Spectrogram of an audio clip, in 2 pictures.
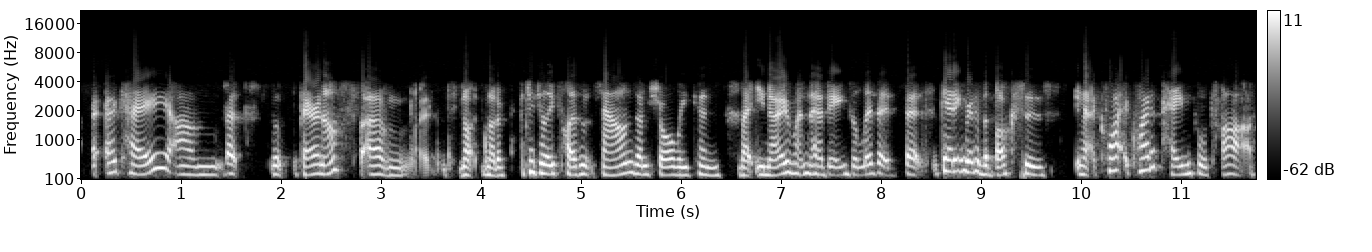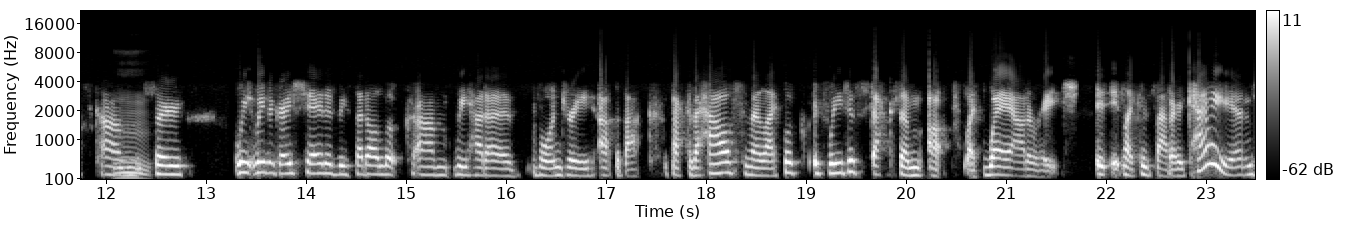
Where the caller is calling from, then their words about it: Sydney, New South Wales, Australia; I am calling from Alexandria, Sydney today, from my current share house.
